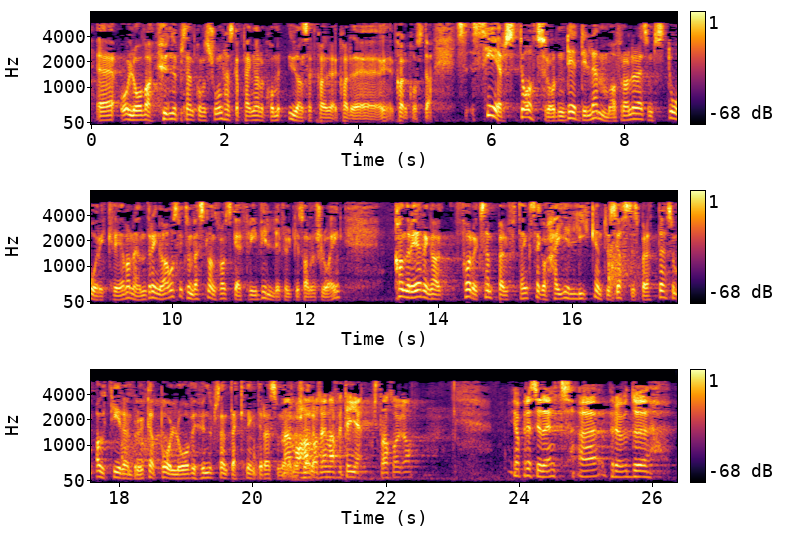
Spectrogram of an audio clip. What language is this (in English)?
Norwegian Nynorsk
